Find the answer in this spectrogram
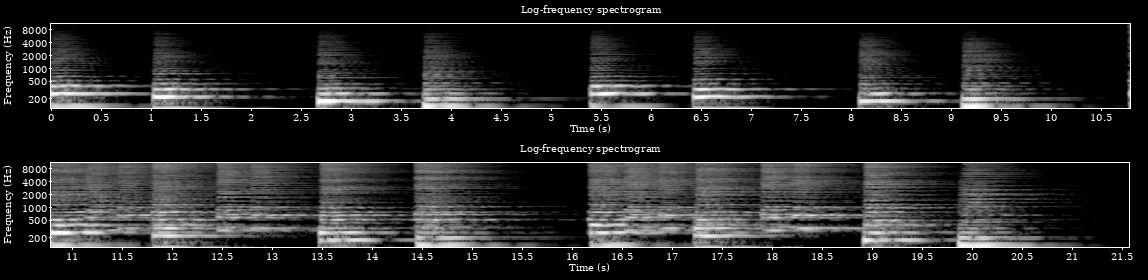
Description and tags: Crystal Caves (Loop)
cold, loop, keyboard, game, keys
